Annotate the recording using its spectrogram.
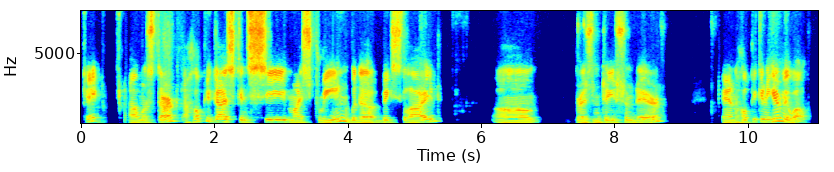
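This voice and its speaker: A man with a Croatian accent and a mid-range male pitch gives an online presentation as a guest over a video call. He is expressive but halting, filling gaps with ums and uhs.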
